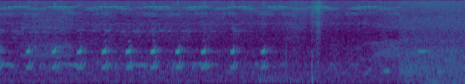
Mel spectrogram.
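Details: Western red-billed hornbill recorded in the Gambia, giving rapid clucking notes about four a second that fade out, followed by a sharp click and rising rushing noise.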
